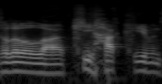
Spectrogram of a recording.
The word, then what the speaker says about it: Keahak: It is pronounced Kihak. Kihak. That sound fun? You can say it. Kihak.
